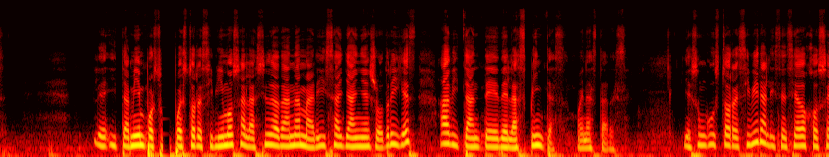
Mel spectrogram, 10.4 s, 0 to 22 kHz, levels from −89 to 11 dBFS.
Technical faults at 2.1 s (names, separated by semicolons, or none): short stall from a late packet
